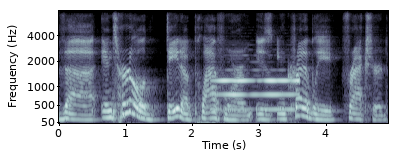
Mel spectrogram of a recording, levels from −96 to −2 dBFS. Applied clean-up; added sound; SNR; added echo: none; Organ; -3 dB; reverberation time 0.2 s.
